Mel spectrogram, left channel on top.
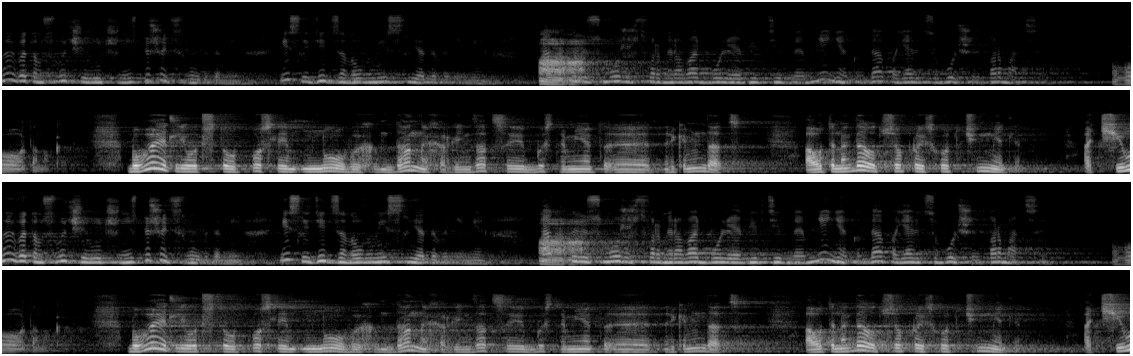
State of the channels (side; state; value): both; normal; correlation 0.89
